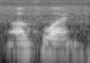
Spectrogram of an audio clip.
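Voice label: voice acting, es, female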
